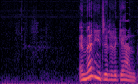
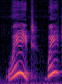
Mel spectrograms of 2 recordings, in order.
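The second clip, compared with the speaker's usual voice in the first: high, loud call to stop him; shouted; 13 semitones higher, 8 dB louder than usual. Acted. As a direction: shout to catch the dragon before the door shuts. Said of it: "shouted Elizabeth".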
